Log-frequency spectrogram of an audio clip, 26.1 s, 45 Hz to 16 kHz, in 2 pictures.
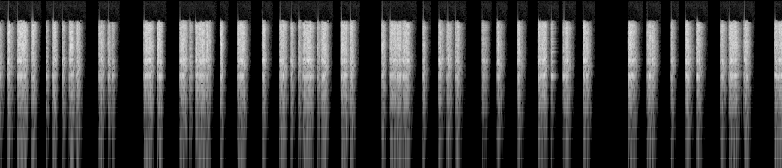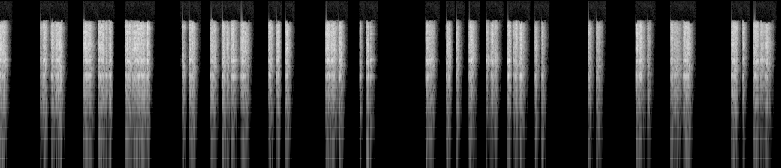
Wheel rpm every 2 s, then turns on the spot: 160, 160, 160, 160, 150, 160, 150, 160, 160, 150, 160, 160, 150.
none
